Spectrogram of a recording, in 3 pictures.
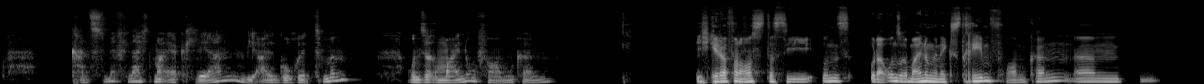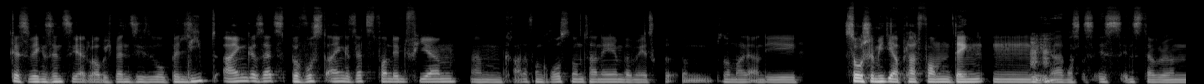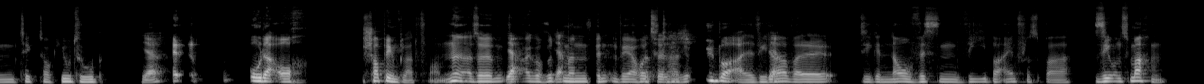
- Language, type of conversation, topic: German, podcast, Wie können Algorithmen unsere Meinungen beeinflussen?
- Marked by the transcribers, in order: other background noise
